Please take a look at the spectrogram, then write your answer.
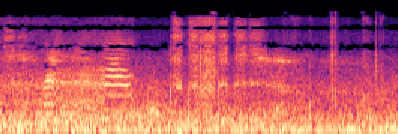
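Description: A cat meows faintly a couple of times, short high calls close by over a constant background hiss.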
